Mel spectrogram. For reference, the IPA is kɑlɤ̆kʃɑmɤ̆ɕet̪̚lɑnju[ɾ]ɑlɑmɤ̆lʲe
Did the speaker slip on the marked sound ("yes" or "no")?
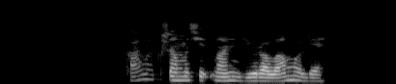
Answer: no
